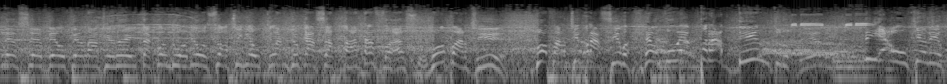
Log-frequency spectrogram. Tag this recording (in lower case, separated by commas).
speech, music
